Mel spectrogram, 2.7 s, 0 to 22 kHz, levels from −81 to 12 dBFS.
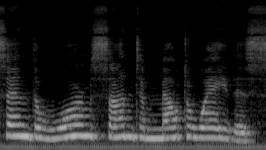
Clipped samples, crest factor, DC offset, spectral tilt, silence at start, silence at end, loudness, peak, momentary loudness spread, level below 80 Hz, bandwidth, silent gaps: under 0.1%; 12 dB; under 0.1%; -6 dB/octave; 0 s; 0 s; -26 LUFS; -12 dBFS; 4 LU; -50 dBFS; 18.5 kHz; none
